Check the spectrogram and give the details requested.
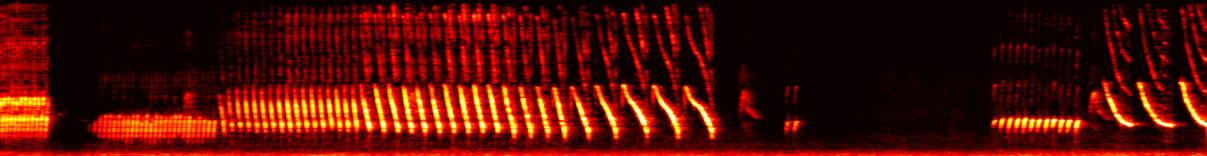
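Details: Canary song opening with a low rolling trill that rises into a long accelerating series of sharp high notes ending in downward sweeps, a pause, then further whistled phrases.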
